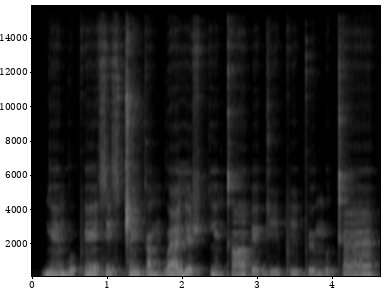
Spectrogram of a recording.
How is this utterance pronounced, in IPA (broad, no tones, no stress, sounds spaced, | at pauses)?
ɡ ẽ ɡʷ ɨ pʼ ẽ s i z ǁ ẽ k a ŋ ɡʷ æ lʲ a ʃ kʲ ẽ kʰ ã ʔ e ɡ i pʼ i pʼ ʏ ŋʷ i kʰ æ̃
